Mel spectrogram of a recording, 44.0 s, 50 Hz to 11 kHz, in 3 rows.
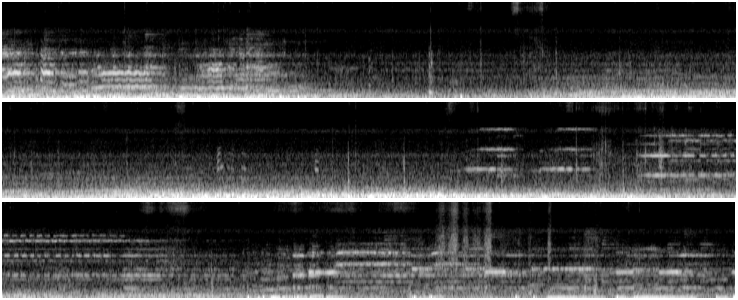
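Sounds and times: car engine and tyres rumbling: 0:00.0 - 0:44.0
music with held tones: 0:25.5 - 0:44.0.

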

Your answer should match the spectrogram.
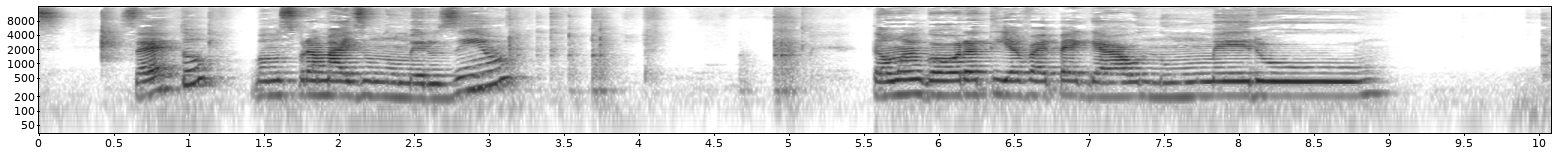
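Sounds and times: woman speaking: 0:00.0 - 0:03.3, 0:05.6 - 0:09.0.

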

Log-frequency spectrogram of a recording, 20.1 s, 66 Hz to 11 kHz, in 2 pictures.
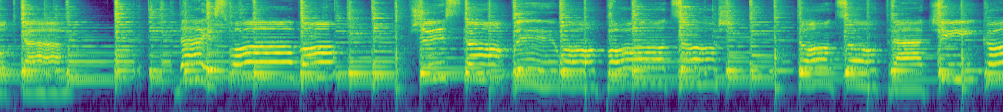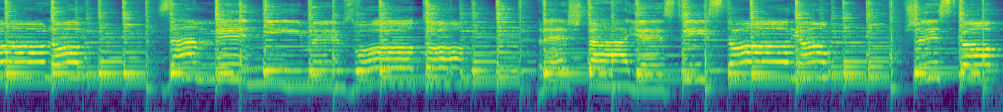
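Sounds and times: man singing: 0:00.0 - 0:00.9, 0:01.6 - 0:20.0
ukulele strumming: 0:00.0 - 0:20.0.

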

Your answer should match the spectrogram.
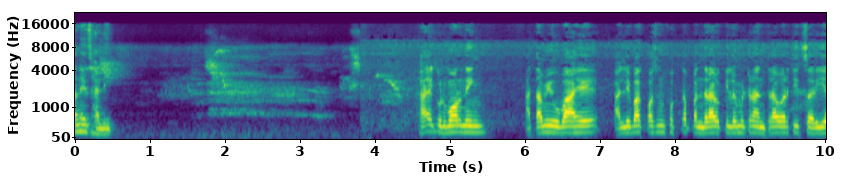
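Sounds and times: birds chirping: 0:00.0 - 0:10.0
rooster crowing: 0:01.6 - 0:03.5.

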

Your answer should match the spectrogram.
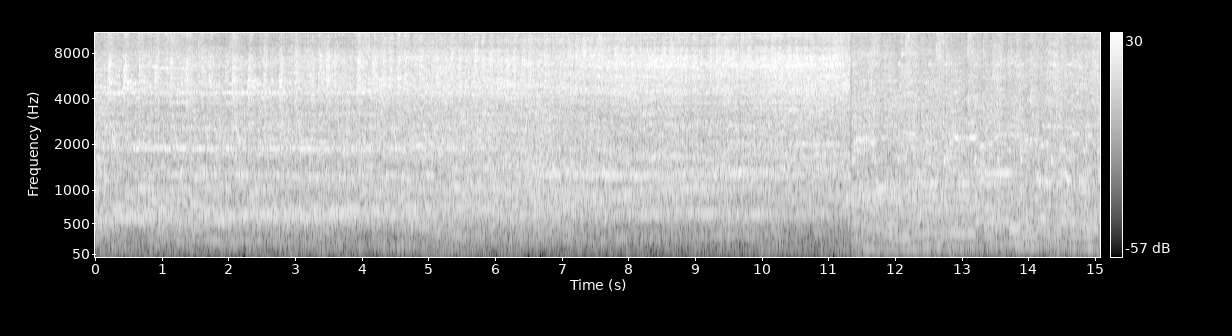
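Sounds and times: crowd noise: 0:00.0 - 0:15.0
loud music: 0:00.0 - 0:15.0.

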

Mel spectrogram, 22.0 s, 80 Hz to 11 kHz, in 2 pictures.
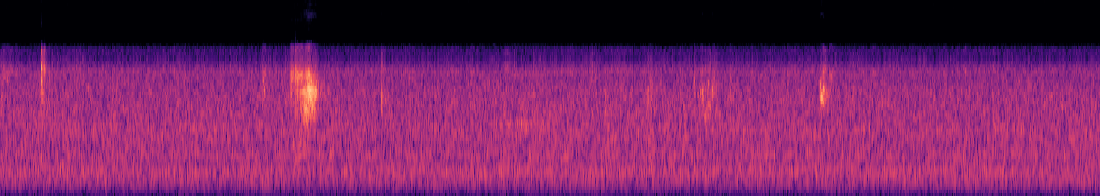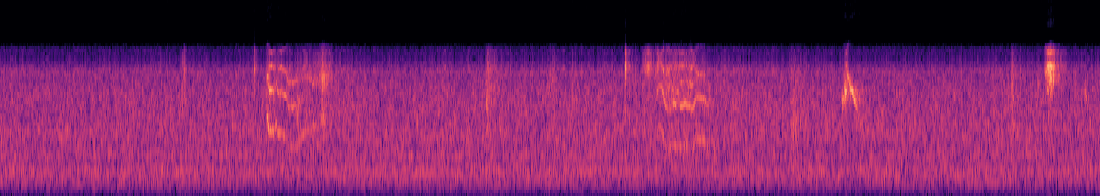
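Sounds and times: budgerigar chirping: 0:02.9 - 0:03.3, 0:19.4 - 0:19.7, 0:21.4 - 0:21.7.

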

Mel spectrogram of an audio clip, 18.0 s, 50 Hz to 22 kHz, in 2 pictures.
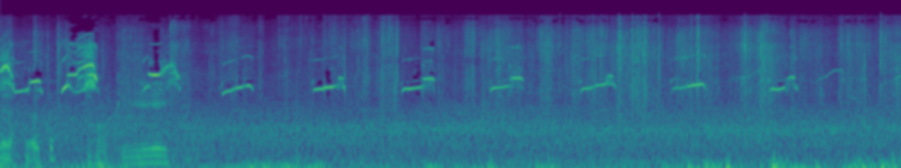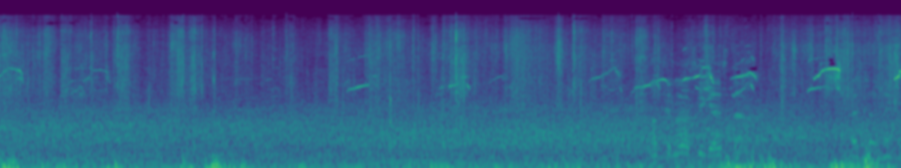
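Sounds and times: bird chirping: 0:00.0 - 0:10.4, 0:11.4 - 0:18.0
footsteps in dry stubble: 0:00.0 - 0:18.0
wind rumble on microphone: 0:00.0 - 0:18.0.

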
